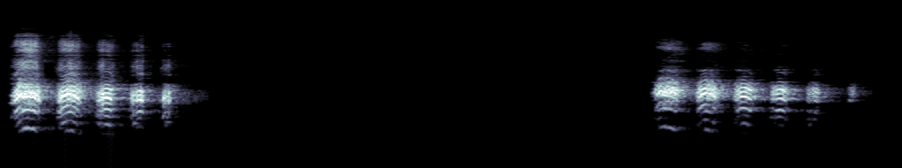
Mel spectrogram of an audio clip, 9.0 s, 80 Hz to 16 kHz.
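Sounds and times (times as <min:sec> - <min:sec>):
eastern spot-billed duck calling: 0:00.1 - 0:02.0, 0:06.6 - 0:08.8.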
